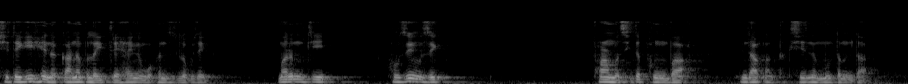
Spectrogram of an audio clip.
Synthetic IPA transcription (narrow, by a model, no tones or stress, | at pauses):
sidɐɡiɦenːɐkanːɐbɐlɐjtɾeɦajnɐwakʰɐnzilawzɐjmɐɾɐmdihɐwzik̚hawzik̚ | pʰaɾmɐsidɐpʰɐŋbɐnidak̚nak̚tʰɐ̥k̚sinɐmuŋtɐmdɐ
